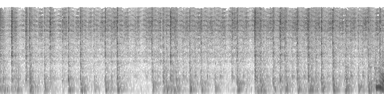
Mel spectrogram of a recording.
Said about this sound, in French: je fouette, je fouette, je fouette, je fouette. Voilà. Et là, ça fait au moins quelques minutes hein, qu'on est en train de fouetter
